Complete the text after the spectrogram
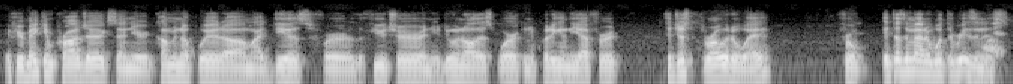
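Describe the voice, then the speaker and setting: Man in his forties, casual host, rambling and laid-back, dull lo-fi sound, mid pitch. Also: fairly quick. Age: 40s. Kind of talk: casual chat.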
